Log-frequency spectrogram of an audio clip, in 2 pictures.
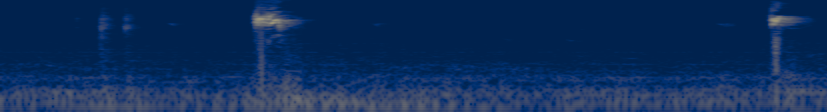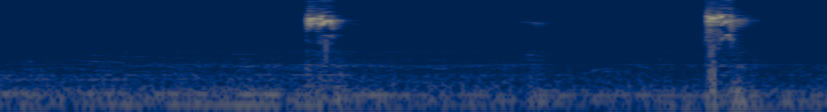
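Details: Male sogon, a small nectar-eating bird, used to stimulate other birds to sing: four sharp, high-pitched chips spaced about two seconds apart over steady low background noise.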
